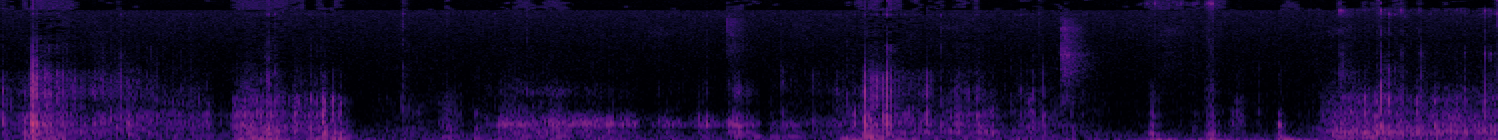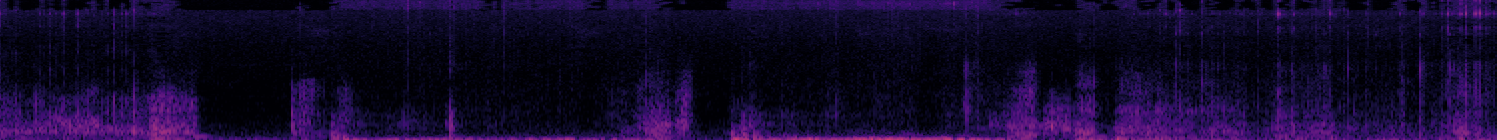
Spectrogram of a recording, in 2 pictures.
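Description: Long metal claw rings set with rhinestones and painted nails scratch and tap the black foam windscreen of a Zoom microphone. The result is a close, muffled, dense texture of rustling scrapes and soft thuds, mostly low in pitch, with uneven bursts of activity.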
